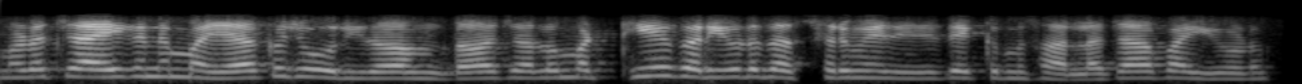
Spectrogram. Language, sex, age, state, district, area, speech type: Dogri, female, 18-30, Jammu and Kashmir, Samba, rural, conversation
